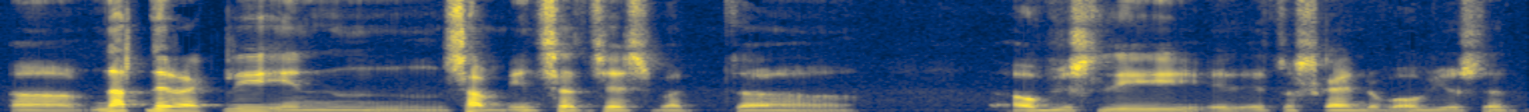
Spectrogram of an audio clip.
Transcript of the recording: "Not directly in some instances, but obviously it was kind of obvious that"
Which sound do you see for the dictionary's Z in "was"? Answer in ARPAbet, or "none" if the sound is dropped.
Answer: S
